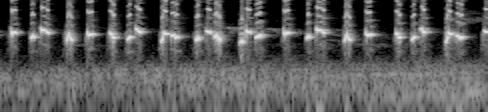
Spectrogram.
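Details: Lively yellow-vented bulbul song, used as a lure so other bulbuls answer: a continuous run of bright whistled chirps, often in pairs, some rising and some dropping, at a brisk even pace.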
